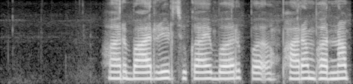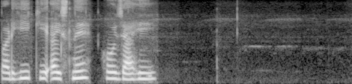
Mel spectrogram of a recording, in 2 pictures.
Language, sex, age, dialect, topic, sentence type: Chhattisgarhi, female, 18-24, Northern/Bhandar, banking, question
